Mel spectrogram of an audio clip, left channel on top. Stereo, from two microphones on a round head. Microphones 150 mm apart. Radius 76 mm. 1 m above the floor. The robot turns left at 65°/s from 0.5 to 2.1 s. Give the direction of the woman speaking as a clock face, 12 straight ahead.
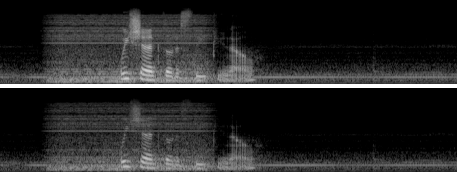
9 o'clock.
